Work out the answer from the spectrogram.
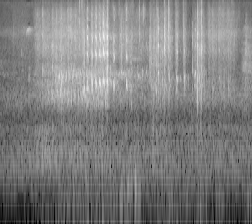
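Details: A Mourning Dove takes off, its wings making a rapid, airy, whistling and clapping flutter that rises to a peak then fades over a few seconds; the noise helps warn other doves.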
